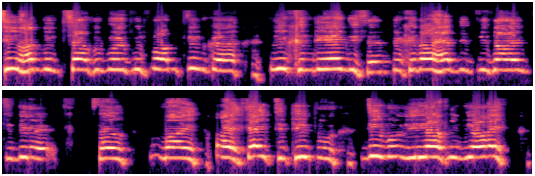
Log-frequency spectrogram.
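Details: Adult man with cerebral palsy who says he cannot say some words, speech largely unintelligible to automatic transcription; dysarthria (cerebral palsy).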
